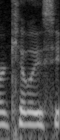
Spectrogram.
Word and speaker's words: Achilles: Fun fact, Ender's Game ruined me for correctly pronouncing Achilles, because there's a character in it where his name is spelled Achilles, but it's pronounced Achille because he's French.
